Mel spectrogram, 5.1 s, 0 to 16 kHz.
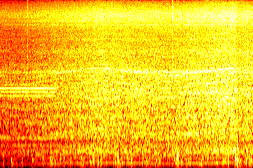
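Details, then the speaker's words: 2006 Jeep Grand Cherokee that overheats at idle, cooling fan 1 commanded on with a scan tool: airy whoosh building as the fan spins up, then an even rush with no grinding or rattle. "put on the cooling fan one enter enter I don't care what data list we will just pick the first one there or right arrow she is getting ramped up"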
